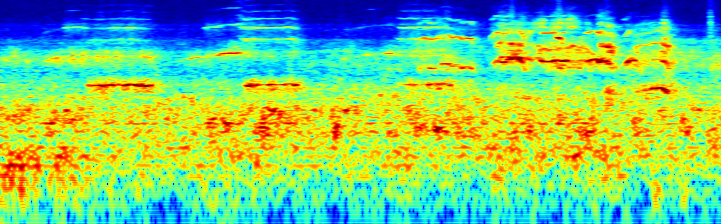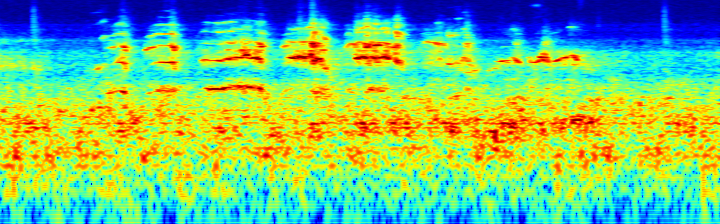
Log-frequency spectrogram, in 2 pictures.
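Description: Peregrine falcons calling at the nest ledge while one is fed: a run of short, repeated, pitched calls, thickest about four seconds in and again from about six and a half to nine and a half seconds. These are the food-begging calls of young being fed.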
